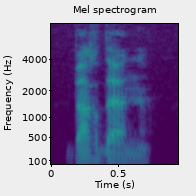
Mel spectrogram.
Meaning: burdock (any of the species of biennial thistles in the genus Arctium)
- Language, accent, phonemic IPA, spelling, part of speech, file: French, France, /baʁ.dan/, bardane, noun, LL-Q150 (fra)-bardane.wav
